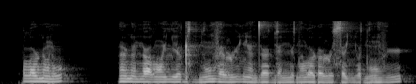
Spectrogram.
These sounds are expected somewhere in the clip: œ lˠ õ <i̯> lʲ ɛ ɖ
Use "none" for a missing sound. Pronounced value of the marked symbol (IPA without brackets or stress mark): i̯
